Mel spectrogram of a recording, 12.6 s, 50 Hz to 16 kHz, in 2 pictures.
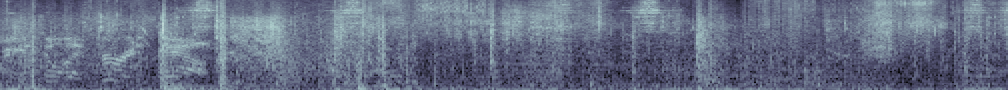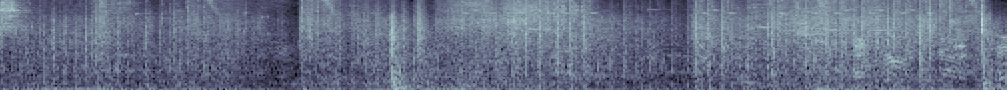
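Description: Heavy automatic turret fire in Call of Duty: Black Ops 3 rattles on without pause, layered with other gunshots, booms and mechanical clatter in a loud, dense battle, with voices occasionally cutting through.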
